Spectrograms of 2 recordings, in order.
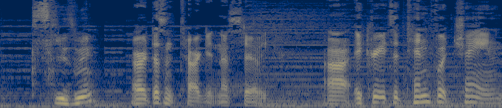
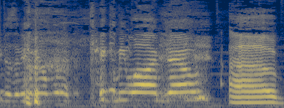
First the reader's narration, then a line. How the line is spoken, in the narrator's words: Brackish yells out to Esther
